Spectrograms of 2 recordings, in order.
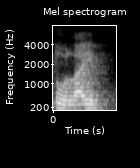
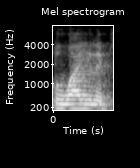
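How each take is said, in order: First: The word has no 'wai' syllable in it. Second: The word has an added 'wai' syllable in it. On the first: The speaker calls it right. "tapi tulaib" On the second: The speaker calls it wrong. "tahu-tahu ada wawu di situ, tuwailib, salah"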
